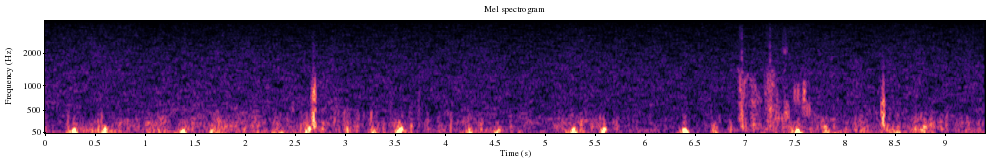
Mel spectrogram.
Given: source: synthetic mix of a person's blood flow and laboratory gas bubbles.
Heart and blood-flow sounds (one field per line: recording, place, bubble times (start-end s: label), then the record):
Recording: Doppler ultrasound of blood flow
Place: subclavian vein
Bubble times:
6.94-7.68 s: bubbles
From the record:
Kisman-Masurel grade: 111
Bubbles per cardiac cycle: 1 to 2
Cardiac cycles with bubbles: 1 to 10%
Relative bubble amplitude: barely perceptible (0.100 to 0.250)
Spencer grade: 1 (occasional bubble signal discernible with the cardiac motion signal, with majority of cardiac periods free of bubbles)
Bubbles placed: anywhere in the cardiac cycle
